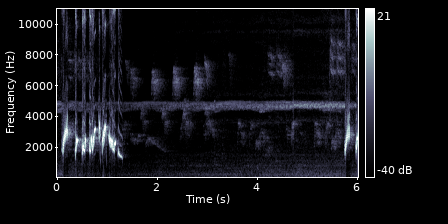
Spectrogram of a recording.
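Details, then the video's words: Morning training song of a red-whiskered bulbul: a rapid string of about eight liquid, warbled whistles ending in a downward slur, then a long quiet spell of faint distant chirps under a constant high tone. "Luyện cho chào mào hót sáng"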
